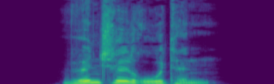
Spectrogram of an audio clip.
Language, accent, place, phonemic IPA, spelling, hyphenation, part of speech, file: German, Germany, Berlin, /ˈvʏnʃl̩ˌʁuːtn̩/, Wünschelruten, Wün‧schel‧ru‧ten, noun, De-Wünschelruten.ogg
- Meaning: plural of Wünschelrute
